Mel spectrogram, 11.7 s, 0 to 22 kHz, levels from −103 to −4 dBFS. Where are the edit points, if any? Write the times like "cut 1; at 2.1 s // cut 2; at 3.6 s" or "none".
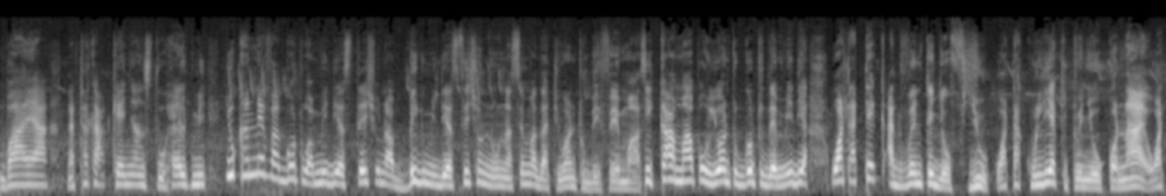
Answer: cut 1; at 6.4 s

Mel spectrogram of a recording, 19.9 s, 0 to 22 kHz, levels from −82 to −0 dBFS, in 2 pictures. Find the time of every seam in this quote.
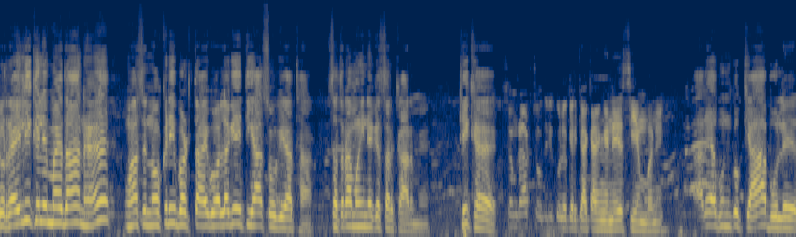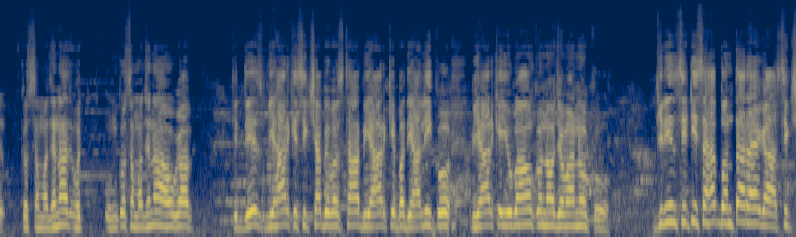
none

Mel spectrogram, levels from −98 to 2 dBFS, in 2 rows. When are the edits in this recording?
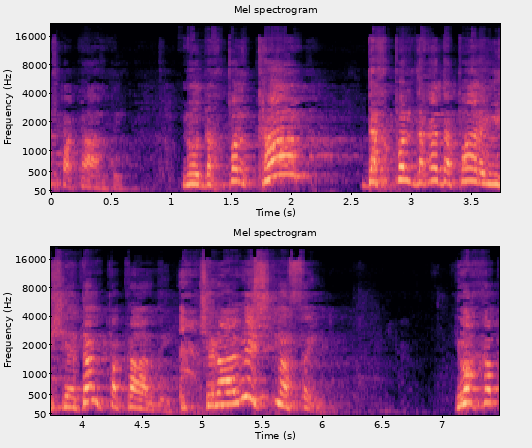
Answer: none

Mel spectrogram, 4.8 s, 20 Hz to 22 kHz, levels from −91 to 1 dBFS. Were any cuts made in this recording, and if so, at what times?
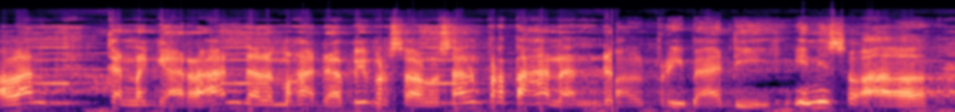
cut 1; at 3.1 s

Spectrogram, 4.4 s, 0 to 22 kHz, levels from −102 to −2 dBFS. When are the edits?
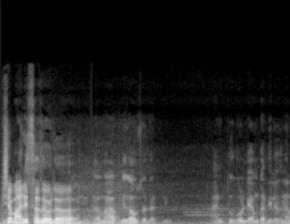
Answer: cut 1; at 1.3 s

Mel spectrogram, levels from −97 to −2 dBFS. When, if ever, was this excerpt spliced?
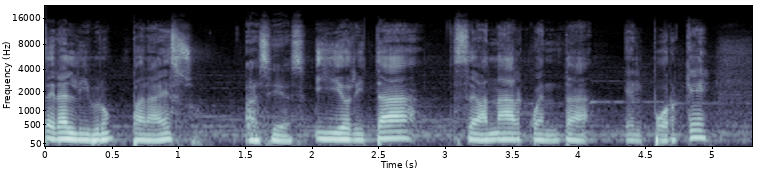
none

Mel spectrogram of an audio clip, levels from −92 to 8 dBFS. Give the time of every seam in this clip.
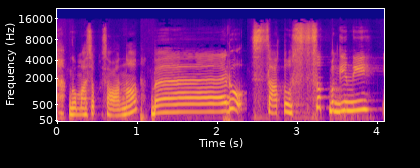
cut 1; at 1.1 s // cut 2; at 2.5 s

